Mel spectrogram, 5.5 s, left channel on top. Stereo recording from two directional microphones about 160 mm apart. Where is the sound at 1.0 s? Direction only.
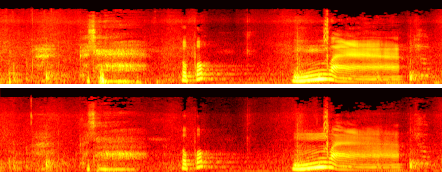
20° right (ahead or behind).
